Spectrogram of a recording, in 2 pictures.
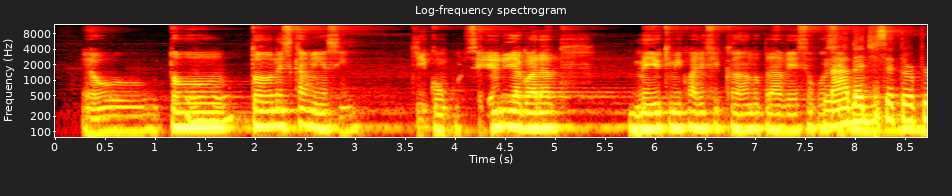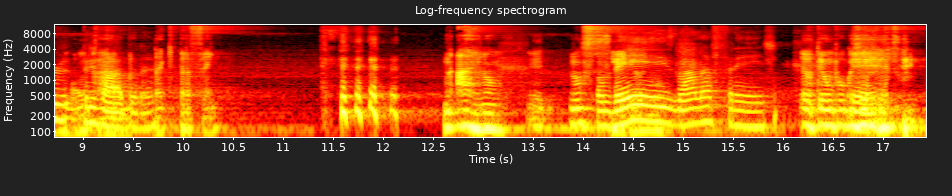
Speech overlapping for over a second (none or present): present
